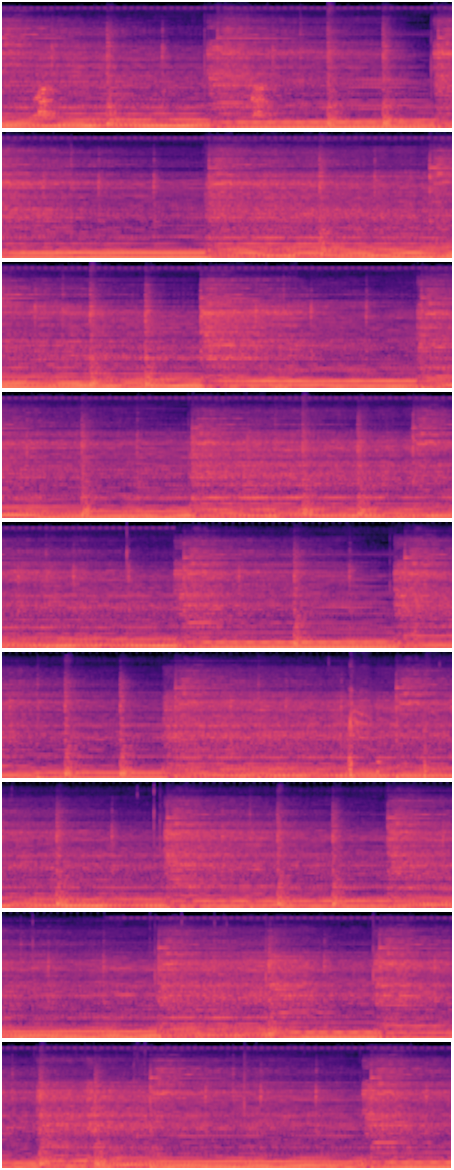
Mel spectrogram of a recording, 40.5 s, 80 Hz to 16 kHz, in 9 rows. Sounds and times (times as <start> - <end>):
Strum: 23.1 - 40.4.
